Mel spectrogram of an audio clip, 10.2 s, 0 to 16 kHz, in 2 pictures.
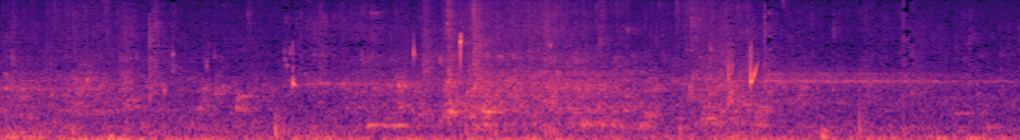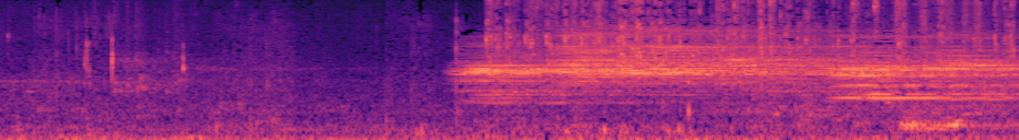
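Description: A stream flowing inside a cave about 400 meters high and nearly 5 meters wide trickles and babbles steadily, then swells into a louder, hissing rush of running water for the last few seconds.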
